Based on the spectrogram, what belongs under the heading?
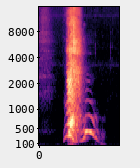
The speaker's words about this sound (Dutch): En ik moet niezen.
